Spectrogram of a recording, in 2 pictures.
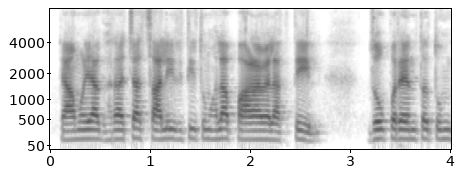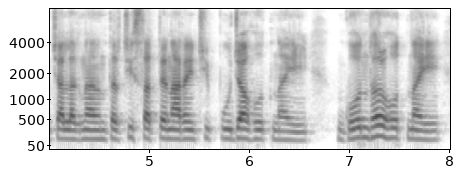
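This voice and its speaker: Man reading a young woman village head, calm, steady, firm. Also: a little high, natural voice. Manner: steady explaining.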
